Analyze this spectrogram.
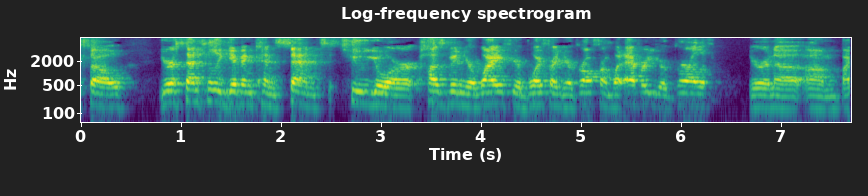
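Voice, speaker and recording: A woman with an American accent speaks at a moderate pace with fairly even intonation. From New York City (Bronx, Brooklyn). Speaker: podcast co-host. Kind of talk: casual chat. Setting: livestream.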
